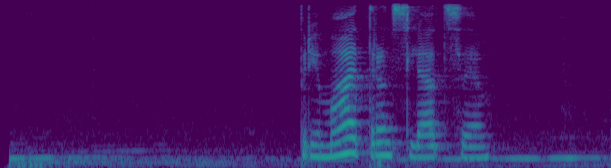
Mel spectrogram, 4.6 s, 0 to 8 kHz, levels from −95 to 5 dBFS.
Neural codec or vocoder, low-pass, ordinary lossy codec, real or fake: none; 7.2 kHz; none; real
